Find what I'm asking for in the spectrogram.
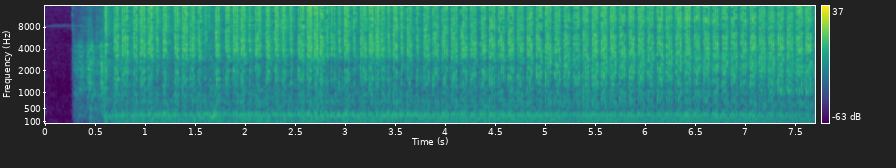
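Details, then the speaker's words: Abandoned Yamaha XJ 900F four-cylinder motorcycle, believed 1980s, first start after storage with exhaust not properly fitted: loud, lumpy uneven idle with a missing beat; running on three cylinders, number three believed dead by feel as it stays cold. "so we're running on three cylinders uh cylinder number three I believe here it's not running"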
